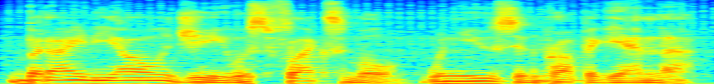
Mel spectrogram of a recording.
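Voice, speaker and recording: A man's voice: deep voice, animated, normal speed, a little hiss or hum. A man reading scripted historical narration as a documentary narrator.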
